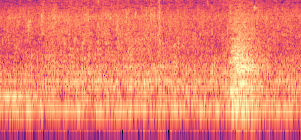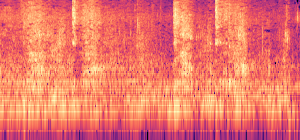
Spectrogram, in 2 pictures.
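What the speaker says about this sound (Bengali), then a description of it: "কিছুক্ষণ মশলাটা দিয়ে কষে নিতে হবে" Blended spice paste is sautéed with softened bottle gourd in a pan. Steady low sizzling runs under repeated scraping and clinking of a spatula against the pan, growing busier toward the end.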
